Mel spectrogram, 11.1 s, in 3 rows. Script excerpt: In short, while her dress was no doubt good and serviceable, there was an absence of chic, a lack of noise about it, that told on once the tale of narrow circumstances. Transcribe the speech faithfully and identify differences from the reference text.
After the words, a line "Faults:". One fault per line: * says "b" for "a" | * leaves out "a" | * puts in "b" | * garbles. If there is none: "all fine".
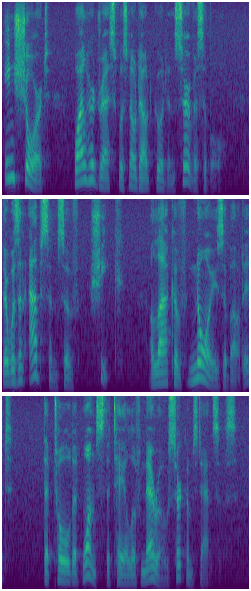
In short, while her dress was no doubt good and serviceable, there was an absence of chic, a lack of noise about it, that told at once the tale of narrow circumstances.
Faults:
* says "at" for "on"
